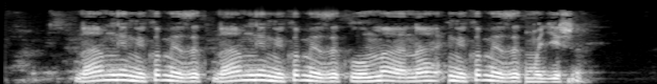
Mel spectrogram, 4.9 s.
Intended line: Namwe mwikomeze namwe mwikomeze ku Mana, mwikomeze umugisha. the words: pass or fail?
pass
